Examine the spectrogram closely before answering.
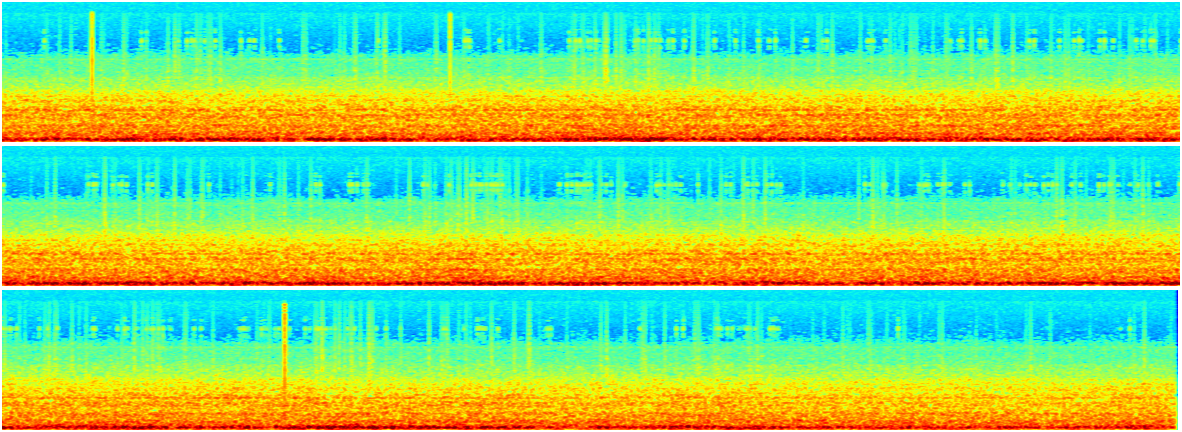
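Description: Tyres roll on the road inside a moving car.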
